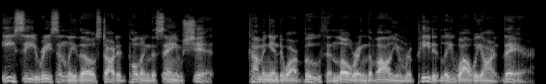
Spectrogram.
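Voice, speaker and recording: A man's voice: lowish voice, fast, no echo. A man reading out an online story as a scripted narration.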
